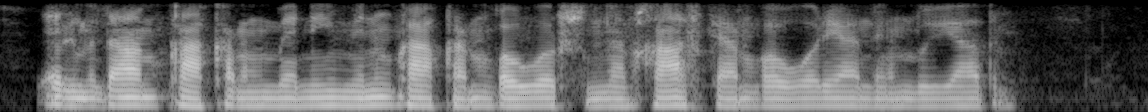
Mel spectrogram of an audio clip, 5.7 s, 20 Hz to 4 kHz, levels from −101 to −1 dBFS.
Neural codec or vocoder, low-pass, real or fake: codec, 16 kHz in and 24 kHz out, 2.2 kbps, FireRedTTS-2 codec; 3.6 kHz; fake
